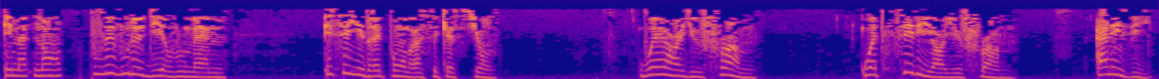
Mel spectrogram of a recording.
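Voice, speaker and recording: A woman narrating a scripted language lesson and giving calm, instructive prompts. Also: mid-range voice, measured pace, long pauses, breathy edge, dry recording. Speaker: course narrator. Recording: muffled lo-fi recording over soft guitar.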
